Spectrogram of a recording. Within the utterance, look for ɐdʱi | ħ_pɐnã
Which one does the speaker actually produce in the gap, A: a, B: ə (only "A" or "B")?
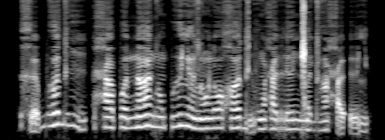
A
